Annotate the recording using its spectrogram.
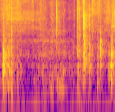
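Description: A cardboard retail box with a plastic window being handled and turned over: a sharp click at the start and a soft rustle, then several short scattered taps and clicks of the cardboard and plastic near the end.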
